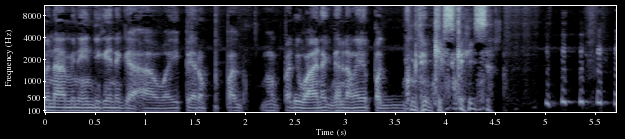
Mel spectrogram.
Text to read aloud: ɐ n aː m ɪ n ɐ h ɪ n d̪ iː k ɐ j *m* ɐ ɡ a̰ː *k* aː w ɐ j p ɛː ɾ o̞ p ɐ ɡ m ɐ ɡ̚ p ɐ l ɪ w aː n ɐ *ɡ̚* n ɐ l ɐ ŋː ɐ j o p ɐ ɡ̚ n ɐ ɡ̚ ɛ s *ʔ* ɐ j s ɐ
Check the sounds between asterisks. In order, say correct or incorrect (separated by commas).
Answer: incorrect, incorrect, correct, incorrect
